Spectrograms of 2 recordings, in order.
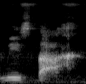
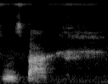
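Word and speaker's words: מזבח: Let's start off with Ve'et, so it's an, and then there's a pointer, Mizbach, or Mizbach, depending on how it's spelled in the sentence. Here it's Mizbach.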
